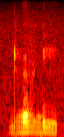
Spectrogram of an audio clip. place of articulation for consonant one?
retroflex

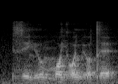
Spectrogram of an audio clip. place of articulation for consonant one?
alveolar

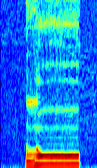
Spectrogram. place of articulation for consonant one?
alveolar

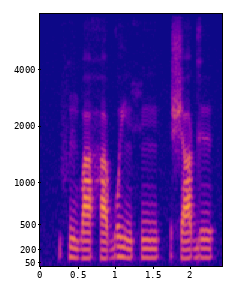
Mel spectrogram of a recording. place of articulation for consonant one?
labial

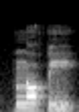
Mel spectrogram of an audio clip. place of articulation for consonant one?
alveolar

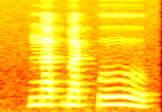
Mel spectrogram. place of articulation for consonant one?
alveolar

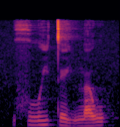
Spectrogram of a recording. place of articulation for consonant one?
labial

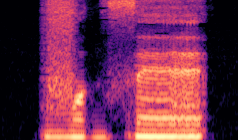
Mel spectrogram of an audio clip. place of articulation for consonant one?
labial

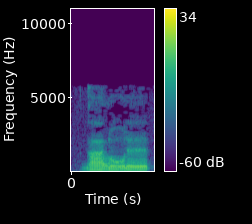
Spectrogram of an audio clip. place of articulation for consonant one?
velar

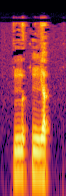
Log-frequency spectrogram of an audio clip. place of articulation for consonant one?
alveolar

